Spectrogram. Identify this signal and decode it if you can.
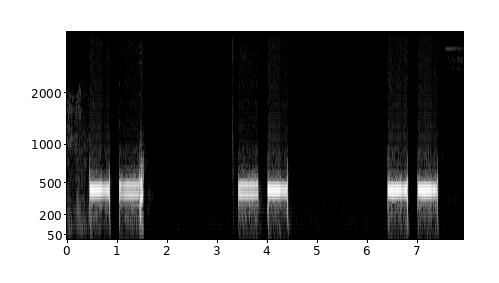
Ringback tone (UK), 400 + 450 Hz.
